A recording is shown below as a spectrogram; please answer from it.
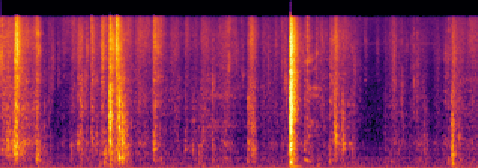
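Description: Cardboard box being opened by hand: a series of short scraping and tearing noises from tape and flaps, with one sharp snap about four seconds in, the loudest.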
